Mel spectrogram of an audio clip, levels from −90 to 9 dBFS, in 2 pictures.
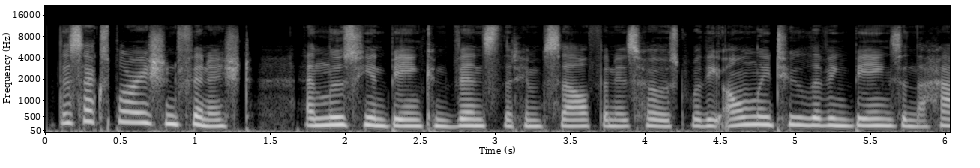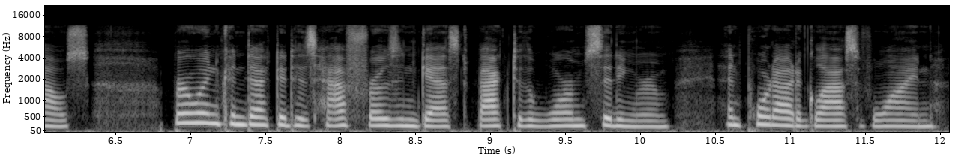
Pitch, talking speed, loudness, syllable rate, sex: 215 Hz, 200 wpm, -18 LUFS, 5.5 syllables/s, female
